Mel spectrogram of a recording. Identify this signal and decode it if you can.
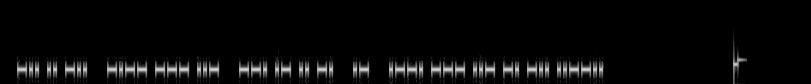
Morse code, heard as a keyed tone, about 40 wpm, 700 Hz. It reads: DID YOU GAIN A POUND?
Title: Sentences from Top 1000 Words - Review Part 2 - 40wpm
